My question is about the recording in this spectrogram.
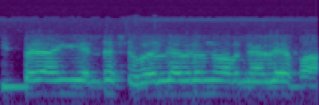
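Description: Speech only: a person talking over a telephone line, the voice thin and narrow-sounding.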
